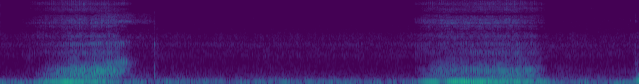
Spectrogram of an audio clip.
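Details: Snoring, apparently from the owner, that keeps a pet dog awake: two long, low, rattling snores about four seconds apart, each with a brief noisy inhalation, in a quiet room.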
